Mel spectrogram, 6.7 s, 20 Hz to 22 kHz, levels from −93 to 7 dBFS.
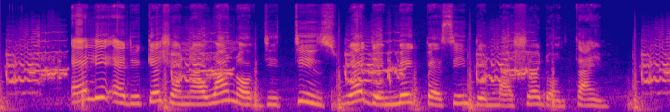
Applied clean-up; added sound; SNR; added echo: none; Car; 5 dB; none.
